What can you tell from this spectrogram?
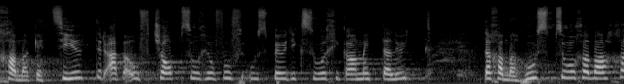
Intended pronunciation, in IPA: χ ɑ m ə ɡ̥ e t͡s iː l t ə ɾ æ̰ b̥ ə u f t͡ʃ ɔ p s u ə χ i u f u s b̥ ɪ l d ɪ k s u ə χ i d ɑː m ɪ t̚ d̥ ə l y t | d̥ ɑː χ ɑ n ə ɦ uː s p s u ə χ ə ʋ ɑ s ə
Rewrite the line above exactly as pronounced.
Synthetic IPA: χ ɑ m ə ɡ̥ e t͡s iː l t ə ɾ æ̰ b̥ ə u f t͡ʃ ɔ p s u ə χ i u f u s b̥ ɪ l d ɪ k s u ə χ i ɡ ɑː m ɪ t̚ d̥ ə l y t | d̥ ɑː χ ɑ m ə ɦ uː s p s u ə χ ə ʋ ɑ χ ə

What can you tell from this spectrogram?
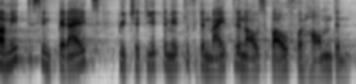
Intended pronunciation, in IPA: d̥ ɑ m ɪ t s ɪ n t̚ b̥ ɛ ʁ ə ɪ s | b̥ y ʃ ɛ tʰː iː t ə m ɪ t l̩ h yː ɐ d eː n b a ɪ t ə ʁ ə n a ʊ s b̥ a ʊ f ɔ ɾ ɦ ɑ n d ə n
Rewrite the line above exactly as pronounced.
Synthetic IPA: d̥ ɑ m ɪ t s ɪ n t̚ b̥ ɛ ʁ a ɪ t͡s | b̥ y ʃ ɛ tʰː iː t ə m ɪ t l̩ f yː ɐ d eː n v a ɪ t ə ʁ ə n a ʊ s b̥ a ʊ f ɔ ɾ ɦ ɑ n d ə n

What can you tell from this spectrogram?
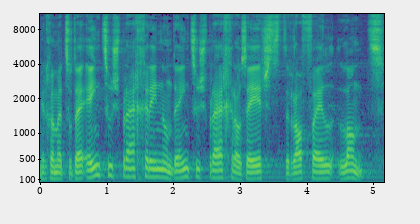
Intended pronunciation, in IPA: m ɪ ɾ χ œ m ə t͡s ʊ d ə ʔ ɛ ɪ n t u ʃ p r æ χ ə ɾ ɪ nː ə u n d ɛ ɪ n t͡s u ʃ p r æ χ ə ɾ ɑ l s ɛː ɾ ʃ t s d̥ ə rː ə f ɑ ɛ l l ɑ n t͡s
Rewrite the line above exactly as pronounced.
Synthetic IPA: m ɪ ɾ χ œ m ə t͡s ʊ d ə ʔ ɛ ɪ n t͡s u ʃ p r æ χ ə ɾ ɪ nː ə ʊ n d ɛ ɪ n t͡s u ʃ p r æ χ ə ɾ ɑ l s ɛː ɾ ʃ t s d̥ ə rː ɑ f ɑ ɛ l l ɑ n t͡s

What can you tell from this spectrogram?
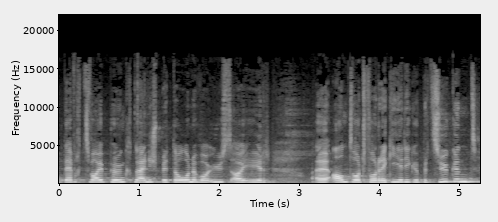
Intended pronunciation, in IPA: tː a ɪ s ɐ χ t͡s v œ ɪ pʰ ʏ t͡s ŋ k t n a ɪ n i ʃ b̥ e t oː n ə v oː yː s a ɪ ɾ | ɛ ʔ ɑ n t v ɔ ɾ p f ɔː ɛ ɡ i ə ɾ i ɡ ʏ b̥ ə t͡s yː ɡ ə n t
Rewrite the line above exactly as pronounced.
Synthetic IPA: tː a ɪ f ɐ χ t͡s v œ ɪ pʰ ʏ ŋ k t n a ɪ n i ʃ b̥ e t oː n ə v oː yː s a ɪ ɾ | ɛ ʔ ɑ n t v ɔ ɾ t f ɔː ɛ ɡ i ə ɾ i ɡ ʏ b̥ ə t͡s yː ɡ ə n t

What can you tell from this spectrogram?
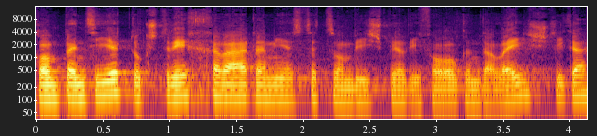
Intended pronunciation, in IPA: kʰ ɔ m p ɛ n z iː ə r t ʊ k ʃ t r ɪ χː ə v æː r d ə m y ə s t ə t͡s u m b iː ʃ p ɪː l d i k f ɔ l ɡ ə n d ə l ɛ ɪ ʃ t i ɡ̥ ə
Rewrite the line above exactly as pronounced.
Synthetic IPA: kʰ ɔ m p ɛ n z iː ə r t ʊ k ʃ t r ɪ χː ə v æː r d ə m y ə s t ə t͡s ʊ m b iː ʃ p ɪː l d i f ɔ l ɡ ə n d ə l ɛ ɪ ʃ t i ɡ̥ ə

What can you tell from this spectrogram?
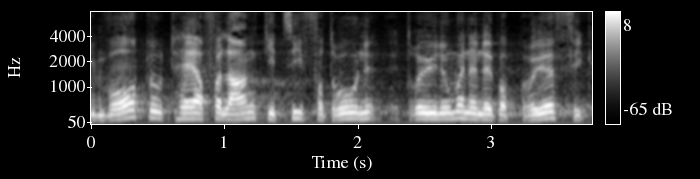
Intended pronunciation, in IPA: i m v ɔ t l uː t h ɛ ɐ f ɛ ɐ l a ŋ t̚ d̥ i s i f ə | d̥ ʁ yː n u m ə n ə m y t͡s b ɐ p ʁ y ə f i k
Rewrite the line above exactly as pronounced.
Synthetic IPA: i m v ɔ t l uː t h ɛ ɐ f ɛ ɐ l a ŋ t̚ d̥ i t͡s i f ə | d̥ ʁ yː n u m ə n ə n y b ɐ p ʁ y ə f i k

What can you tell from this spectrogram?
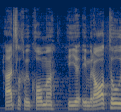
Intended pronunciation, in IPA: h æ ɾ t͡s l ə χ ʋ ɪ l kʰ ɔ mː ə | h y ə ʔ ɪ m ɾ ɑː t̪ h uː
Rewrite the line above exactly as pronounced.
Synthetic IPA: h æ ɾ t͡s l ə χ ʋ ɪ l kʰ ɔ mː ə | h i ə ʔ ɪ m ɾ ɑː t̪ h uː

